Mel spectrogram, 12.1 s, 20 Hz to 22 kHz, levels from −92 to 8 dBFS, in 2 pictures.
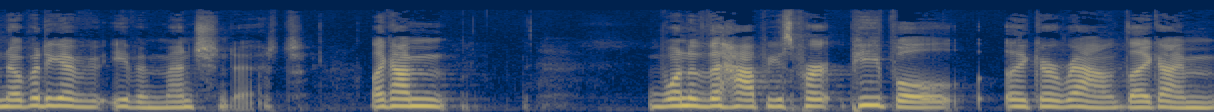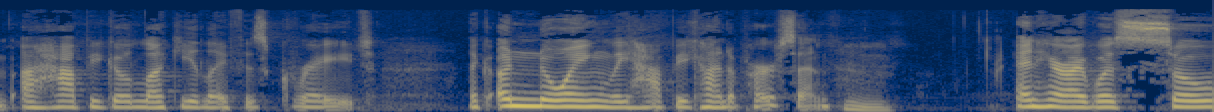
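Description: No technical faults can be heard anywhere in this speech recording. There is no event in it that calls for a time or a value to be noted.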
